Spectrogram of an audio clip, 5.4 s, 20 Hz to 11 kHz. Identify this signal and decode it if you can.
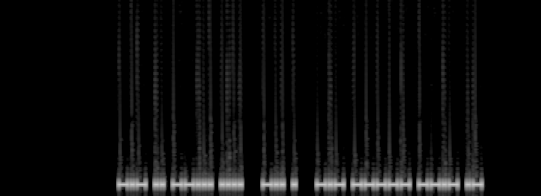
Morse code, heard as a keyed tone, about 40 wpm, 700 Hz. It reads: KI7H DE K0QA
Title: USA Callsign DE Callsign - 4 Characters - 40wpm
